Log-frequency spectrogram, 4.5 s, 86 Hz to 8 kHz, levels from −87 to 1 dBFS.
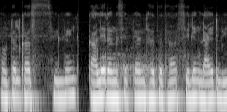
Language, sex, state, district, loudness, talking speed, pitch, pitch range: Hindi, male, Jharkhand, Deoghar, -15 LUFS, 160 wpm, 150 Hz, 150-155 Hz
